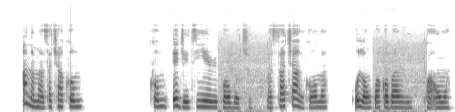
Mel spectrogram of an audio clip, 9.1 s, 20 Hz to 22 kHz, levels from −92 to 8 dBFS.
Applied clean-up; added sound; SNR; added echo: neural mask model DeepFilterNet 3.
